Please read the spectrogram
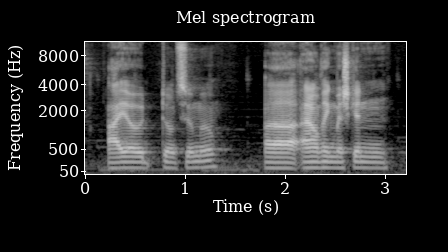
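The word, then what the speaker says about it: Dosunmu: outmatch us you could say uh again with don sumu is how you pronounce his name ayo dontsumu uh i don't think michigan has the guys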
